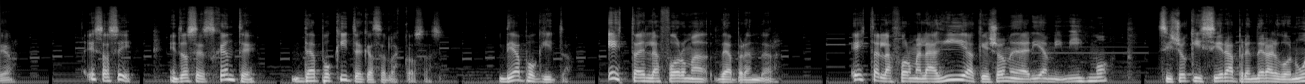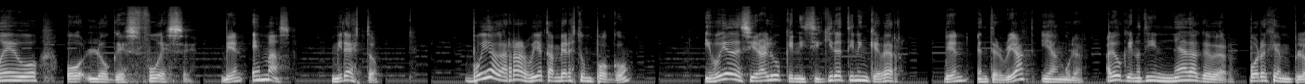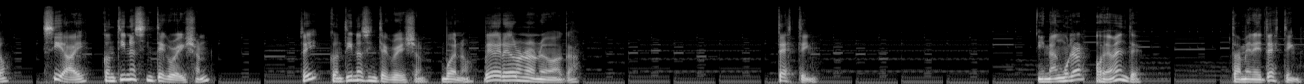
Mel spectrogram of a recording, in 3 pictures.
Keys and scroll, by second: 2.4 k, 3.1 j, 5.8 k, 7.2 j, 9.6 Escape, 11.3 ctrl+s, 17.1 a, 17.4 Escape, 17.8 o, 18.1 Return, 21.1 #, 21.6 space, 26.4 Escape, 30.5 k, 31.7-35.7 typing, 36.9-39.1 typing.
